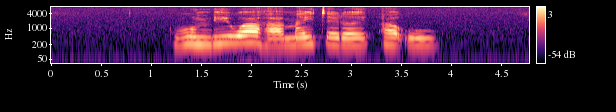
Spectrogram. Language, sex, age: Venda, female, 24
